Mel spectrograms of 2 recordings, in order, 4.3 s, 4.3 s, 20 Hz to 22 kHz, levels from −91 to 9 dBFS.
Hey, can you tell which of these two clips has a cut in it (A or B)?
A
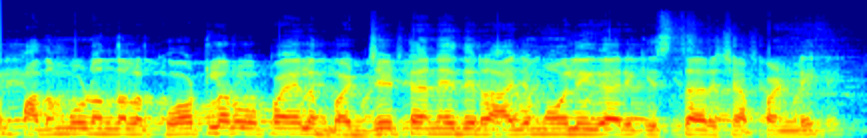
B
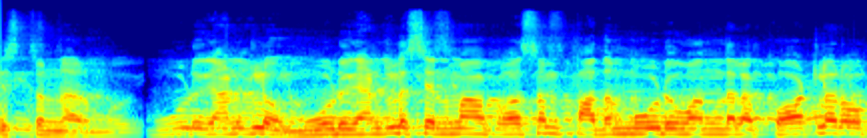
B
